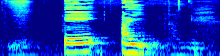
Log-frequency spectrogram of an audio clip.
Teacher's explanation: अनन्तरं ए ऐ, ए ऐ इत्यनयोः स्थानमस्ति कण्ठ तालु मिश्रणं, कण्ठ तालु ए ऐ.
